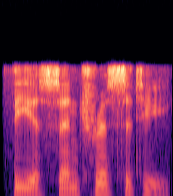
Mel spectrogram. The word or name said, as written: theocentricity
